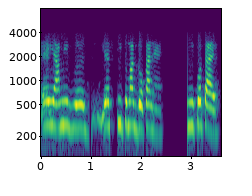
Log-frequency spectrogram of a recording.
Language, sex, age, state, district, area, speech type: Bengali, female, 60+, West Bengal, Darjeeling, rural, conversation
